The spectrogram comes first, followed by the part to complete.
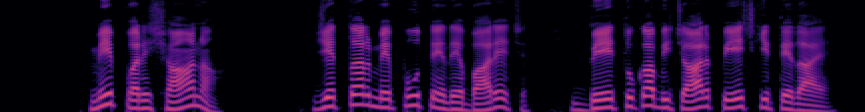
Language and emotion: Dogri, angry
